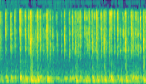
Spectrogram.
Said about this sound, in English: This new DOS keyboard, I'm going to tell you right now, I'm going to type a little bit.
